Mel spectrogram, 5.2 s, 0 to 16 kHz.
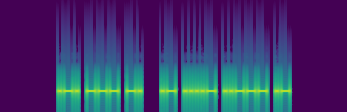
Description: Morse code, heard as a keyed tone, about 28 wpm, 700 Hz. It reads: RON A42A
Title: CWT Exchange 28wpm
